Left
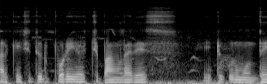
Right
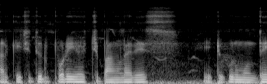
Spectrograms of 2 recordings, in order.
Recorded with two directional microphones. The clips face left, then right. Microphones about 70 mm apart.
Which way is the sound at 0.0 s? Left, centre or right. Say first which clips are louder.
Right 1 dB; left.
